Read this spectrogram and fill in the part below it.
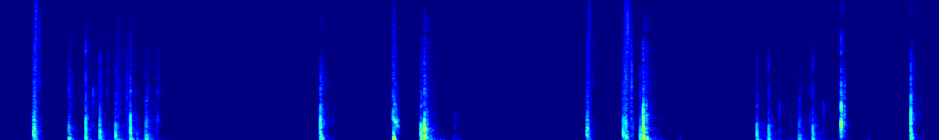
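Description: Stone blocks are placed and broken with short, sharp knocks.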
